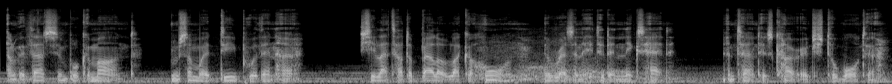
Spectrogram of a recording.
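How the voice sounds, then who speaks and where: Deep deep dude narrating a dark fantasy audiobook, steady pace, music in the back. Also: male voice, moderate pace. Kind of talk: scripted narration.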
